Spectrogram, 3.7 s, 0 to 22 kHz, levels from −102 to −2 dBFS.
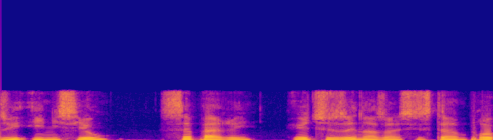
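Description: Between 2.70 and 3.64 s, a handful of packets in the call stream arrived late or never arrived, producing scattered short gaps. The receiver covered each hole by extending the sound just before it, filling about seven tiny gaps, none longer than roughly 15 ms and together only around a twentieth of a second. The speech stays clear, with brief ticks and smeared hiccups dotted through that stretch, all within a band that stops at 8 kHz, which fits the G.722 call path.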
